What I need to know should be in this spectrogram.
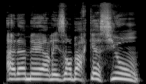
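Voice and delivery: high, loud call to the boats; panicked shout. Acted. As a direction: scream for the lifeboats. Crew panicking.

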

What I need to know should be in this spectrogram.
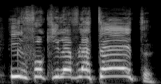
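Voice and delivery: high urgent shout. Acted. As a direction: call out urgently. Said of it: "crie Billy".

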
